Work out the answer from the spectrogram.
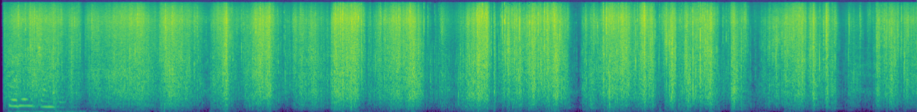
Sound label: paper smashing loop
